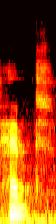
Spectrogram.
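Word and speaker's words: HEMTT: Calling in 4 more Hemmets. I know it's pronounced Hemt, but I prefer Hemmet.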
